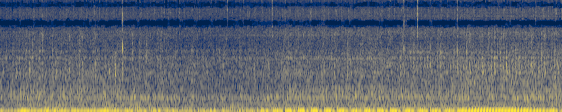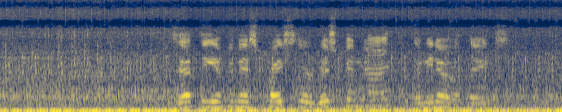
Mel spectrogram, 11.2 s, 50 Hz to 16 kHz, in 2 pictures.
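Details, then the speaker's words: Chrysler 2.2L turbo at hot idle after replacing piston 4 (broken ring land): dull regular knock, unchanged with throttle, disappears when a spark plug is pulled, oil pressure up to 60 psi hot; rod bearing, piston slap or pin suspected. "This is at idle when it's hot. It's not a rod knock because it does not change tone when you give it gas."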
